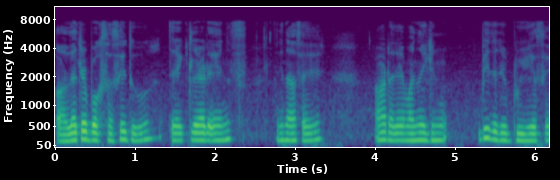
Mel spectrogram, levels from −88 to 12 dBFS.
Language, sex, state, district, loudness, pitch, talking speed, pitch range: Nagamese, female, Nagaland, Dimapur, -18 LUFS, 170 Hz, 145 wpm, 165-180 Hz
